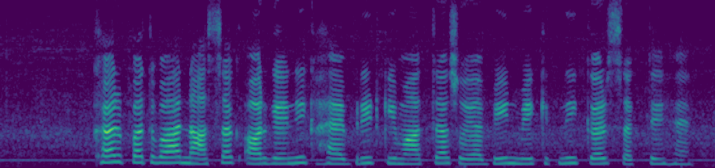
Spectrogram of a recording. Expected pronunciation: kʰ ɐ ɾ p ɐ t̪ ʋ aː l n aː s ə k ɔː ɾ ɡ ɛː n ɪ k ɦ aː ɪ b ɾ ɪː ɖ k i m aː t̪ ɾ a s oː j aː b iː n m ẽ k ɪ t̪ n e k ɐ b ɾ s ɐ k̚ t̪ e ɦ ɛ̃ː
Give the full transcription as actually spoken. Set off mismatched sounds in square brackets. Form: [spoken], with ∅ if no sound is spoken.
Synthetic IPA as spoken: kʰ ɐ ɾ p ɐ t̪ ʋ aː [ɾ] n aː s ə k ɔː ɾ ɡ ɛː n ɪ k ɦ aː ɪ b ɾ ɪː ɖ k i m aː t̪ ɾ a s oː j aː b iː n m ẽ k ɪ t̪ n [i] k ɐ [∅] ɾ s ɐ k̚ t̪ e ɦ ɛ̃ː

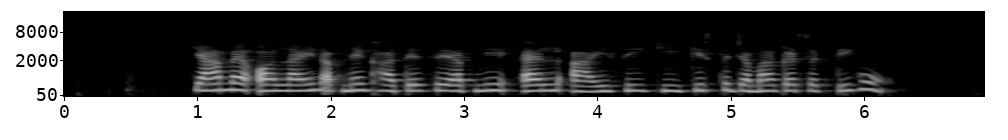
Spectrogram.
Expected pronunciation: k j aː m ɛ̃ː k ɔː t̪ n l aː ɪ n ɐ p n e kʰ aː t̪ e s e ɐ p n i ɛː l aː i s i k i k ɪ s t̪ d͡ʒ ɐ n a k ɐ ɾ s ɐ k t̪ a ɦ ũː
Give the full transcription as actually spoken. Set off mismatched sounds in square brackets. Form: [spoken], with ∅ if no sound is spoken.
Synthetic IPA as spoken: k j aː m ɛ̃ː [ʔ] ɔː [∅] n l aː ɪ n ɐ p n e kʰ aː t̪ e s e ɐ p n i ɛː l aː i s i k i k ɪ s t̪ d͡ʒ ɐ [m] a k ɐ ɾ s ɐ k t̪ [i] ɦ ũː

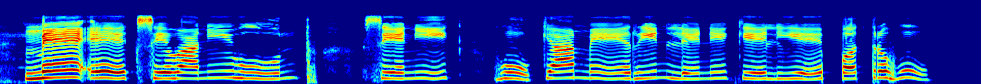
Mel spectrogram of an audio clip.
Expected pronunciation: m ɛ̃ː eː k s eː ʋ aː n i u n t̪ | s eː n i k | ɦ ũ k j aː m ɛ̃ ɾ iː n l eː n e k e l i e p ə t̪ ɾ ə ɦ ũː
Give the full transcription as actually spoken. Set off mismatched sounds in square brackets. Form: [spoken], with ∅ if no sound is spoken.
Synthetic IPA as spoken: m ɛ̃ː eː k s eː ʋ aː n i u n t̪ | s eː n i k | ɦ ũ k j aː m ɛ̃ ɾ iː n l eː n e k e l i e p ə t̪ ɾ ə ɦ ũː

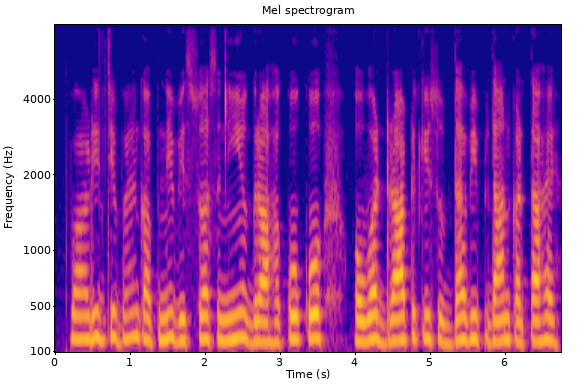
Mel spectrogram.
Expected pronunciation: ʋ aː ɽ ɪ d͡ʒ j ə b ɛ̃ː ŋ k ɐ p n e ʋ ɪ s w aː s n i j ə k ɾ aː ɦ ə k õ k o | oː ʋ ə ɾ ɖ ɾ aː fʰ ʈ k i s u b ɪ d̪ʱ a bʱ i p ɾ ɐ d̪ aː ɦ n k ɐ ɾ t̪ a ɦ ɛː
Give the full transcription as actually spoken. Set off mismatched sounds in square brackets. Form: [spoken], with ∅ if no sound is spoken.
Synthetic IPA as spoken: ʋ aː ɽ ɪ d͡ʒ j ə b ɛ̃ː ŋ k ɐ p n e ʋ ɪ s w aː s n i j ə [ɡ] ɾ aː ɦ ə k õ k o | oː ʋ ə ɾ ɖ ɾ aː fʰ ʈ k i s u b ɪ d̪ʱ a bʱ i p ɾ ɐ d̪ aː [∅] n k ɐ ɾ t̪ a ɦ ɛː

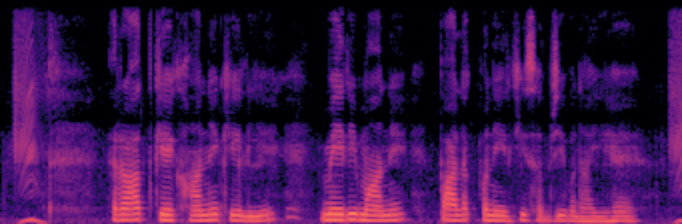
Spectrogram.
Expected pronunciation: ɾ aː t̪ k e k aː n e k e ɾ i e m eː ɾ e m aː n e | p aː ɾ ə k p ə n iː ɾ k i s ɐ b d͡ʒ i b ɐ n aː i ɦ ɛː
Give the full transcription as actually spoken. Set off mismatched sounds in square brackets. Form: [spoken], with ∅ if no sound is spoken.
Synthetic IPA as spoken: ɾ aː t̪ k e [kʰ] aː n e k e [l] i e m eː ɾ [i] m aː n e | p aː [l] ə k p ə n iː ɾ k i s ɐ b d͡ʒ i b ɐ n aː i ɦ ɛː

